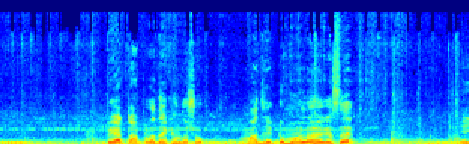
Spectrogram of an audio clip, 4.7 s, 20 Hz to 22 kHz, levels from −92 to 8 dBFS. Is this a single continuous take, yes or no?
yes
